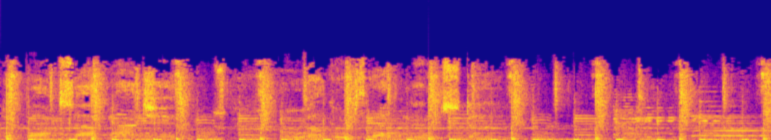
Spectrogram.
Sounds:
Music, Grunge

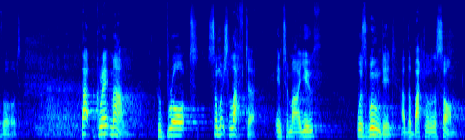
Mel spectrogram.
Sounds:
Speech, man speaking

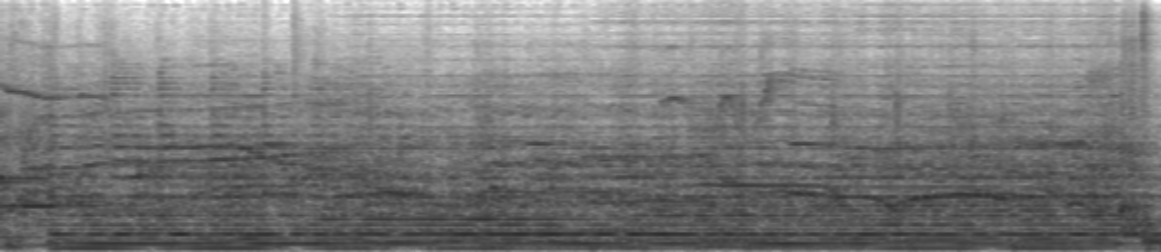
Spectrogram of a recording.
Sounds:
Music

